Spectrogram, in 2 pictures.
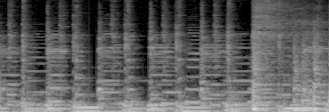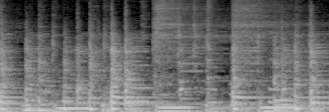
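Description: Loud Latin dance music with a steady drum-kit beat and bass, played over a party sound system; the drums get brighter and fuller about halfway.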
